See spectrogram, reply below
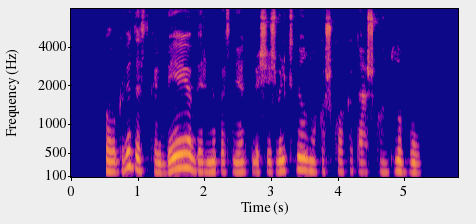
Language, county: Lithuanian, Šiauliai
